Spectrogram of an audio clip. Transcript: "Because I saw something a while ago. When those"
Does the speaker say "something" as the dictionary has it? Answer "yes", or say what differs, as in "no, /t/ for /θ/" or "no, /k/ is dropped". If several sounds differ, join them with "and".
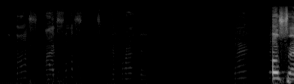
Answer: no, /t/ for /θ/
